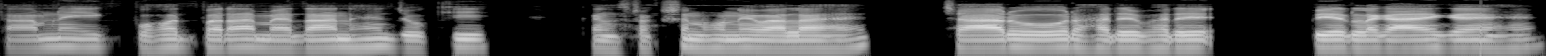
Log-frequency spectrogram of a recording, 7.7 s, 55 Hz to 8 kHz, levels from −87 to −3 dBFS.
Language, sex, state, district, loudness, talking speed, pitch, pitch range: Hindi, male, Bihar, Muzaffarpur, -20 LUFS, 145 wpm, 115 Hz, 115-125 Hz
